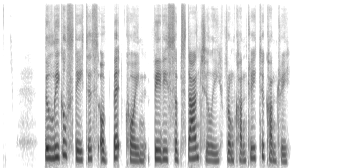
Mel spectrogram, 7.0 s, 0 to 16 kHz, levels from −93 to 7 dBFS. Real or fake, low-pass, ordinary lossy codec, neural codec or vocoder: fake; 14.4 kHz; none; codec, 44.1 kHz, 7.8 kbps, DAC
